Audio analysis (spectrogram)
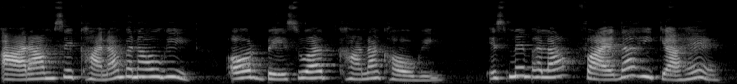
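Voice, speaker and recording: A woman voicing a reproachful, sharp-tongued older mother-in-law who scolds and taunts in a cartoon moral story. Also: sits high, lively intonation, takes it slowly, dull audio, full character voice. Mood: taunting.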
